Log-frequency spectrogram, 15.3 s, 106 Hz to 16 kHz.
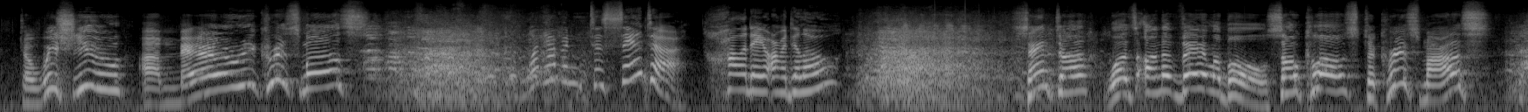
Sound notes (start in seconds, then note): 3.6 audience laughing; 8.5 audience laughing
